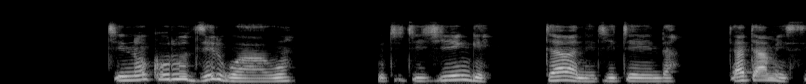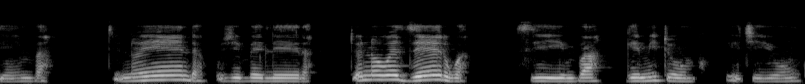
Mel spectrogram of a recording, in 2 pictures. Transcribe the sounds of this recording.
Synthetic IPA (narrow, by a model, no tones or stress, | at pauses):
tino̞kuɾud͡zirwawo̞ | kutitit͡ʃiŋɡe̞ | taʋane̞t͡ʃite̞nda | tatamisimba | tino̞endakuʐiɓe̞ɮe̞ɾa | tono̞we̞d͡ze̞rwa | simba | ŋɡe̞mito̞mbo̞ | je̞t͡ʃijoːŋɡa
